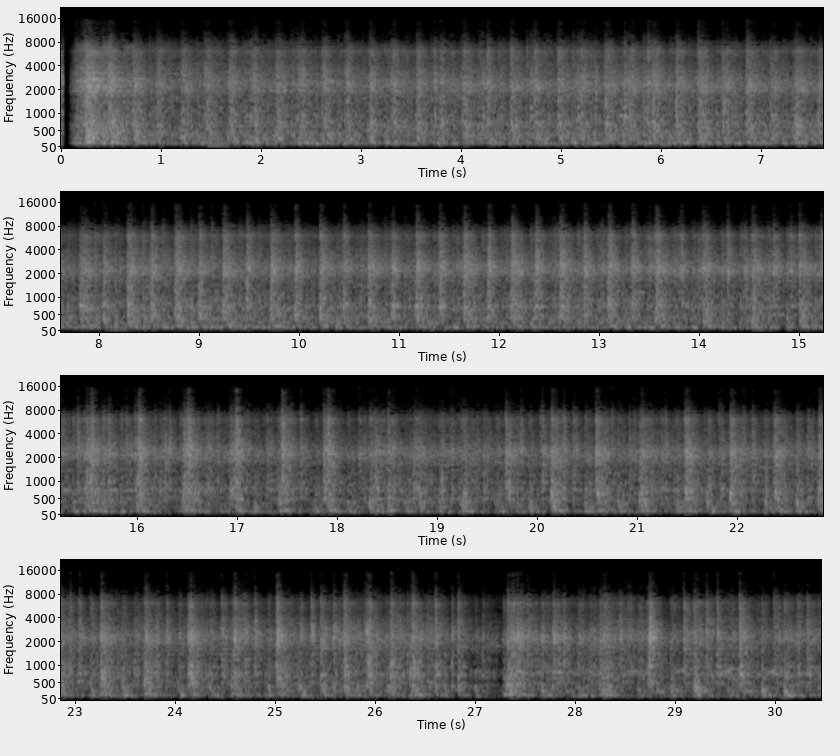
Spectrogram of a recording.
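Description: Procession drums playing a dense, continuous rhythm, with a short break near the end.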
